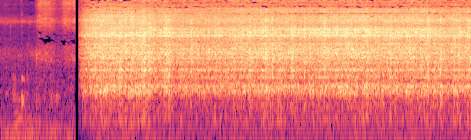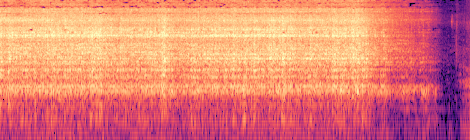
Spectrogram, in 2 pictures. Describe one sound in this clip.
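An electric grinder whirs loudly and steadily.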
